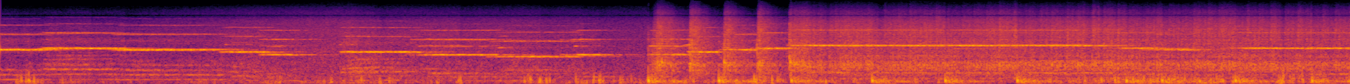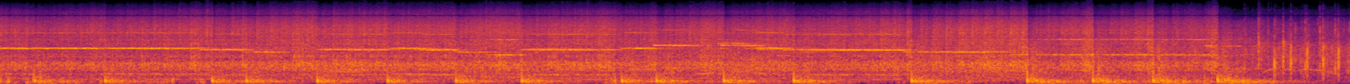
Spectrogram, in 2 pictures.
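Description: Flute band music. Flutes play a slow melody on their own, then about six seconds in a quick roll of drum strikes brings in the drums, and the flutes carry on over a regular drum beat.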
